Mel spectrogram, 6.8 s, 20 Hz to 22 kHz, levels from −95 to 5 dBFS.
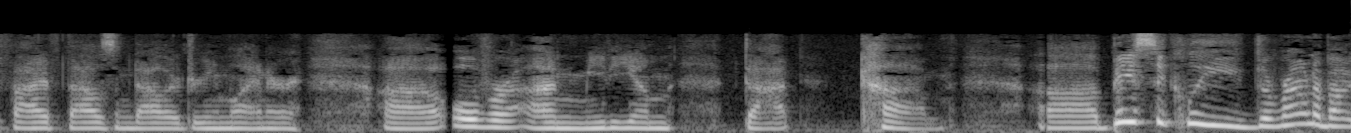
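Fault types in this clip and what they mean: low-delay AAC compression: The speech sounds plainly rough and grainy throughout, with noise between the pitch harmonics and a thin, synthetic top band. This is likely low-delay AAC-ELD, whose short frames resolve pitch poorly, running at a bitrate that fits about 32 kbps.
AAC frame loss with muting: Missing coded frames were replaced with silence, and the overlapping windows fade the sound out and back in. There is a soft-edged hole at 2.21 to 2.28 s, fitting two lost frames, and a brief dip at 5.21 to 5.25 s, fitting one.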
